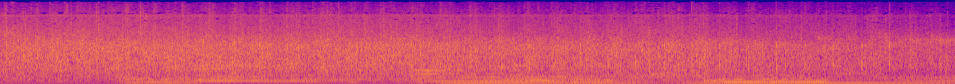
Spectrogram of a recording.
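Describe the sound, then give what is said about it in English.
An audience at a graduation ceremony applauds steadily for several seconds, a dense, loud wash of many hands clapping at once, with a low hum running underneath. “But let's give them another hand.”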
